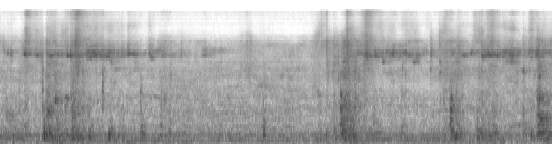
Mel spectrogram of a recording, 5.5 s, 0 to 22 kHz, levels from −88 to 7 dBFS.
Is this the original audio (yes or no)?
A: no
